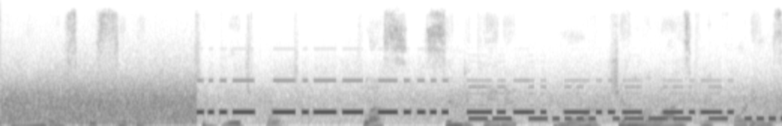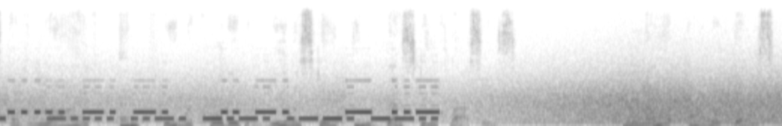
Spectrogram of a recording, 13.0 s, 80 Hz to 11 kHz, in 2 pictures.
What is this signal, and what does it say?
Morse code, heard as two keyed tones, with speech in English. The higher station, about 23 wpm, 1360 Hz: VY6CXC 5NN IN TU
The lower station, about 24 wpm, 790 Hz: M6JTH 6FCPZ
